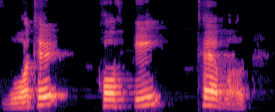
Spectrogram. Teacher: and the stress is on the first syllable.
